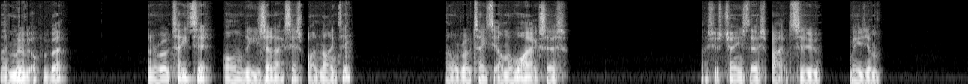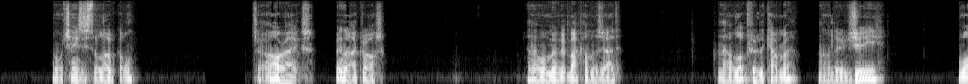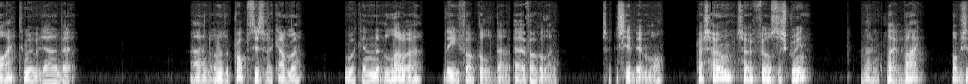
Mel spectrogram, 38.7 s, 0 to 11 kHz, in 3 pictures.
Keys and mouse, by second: 0.1 g, 1.7 middle click, 5.5 middle click, 10.1-11.8 drag, 14.1-15.2 drag, 15.9 middle click, 22.3 KP_0, 30.7 middle click, 32.4-34.8 drag, 36.7 Home, 37.1 space.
